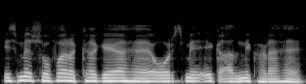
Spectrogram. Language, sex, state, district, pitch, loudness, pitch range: Hindi, male, Himachal Pradesh, Shimla, 150 Hz, -12 LUFS, 140-160 Hz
